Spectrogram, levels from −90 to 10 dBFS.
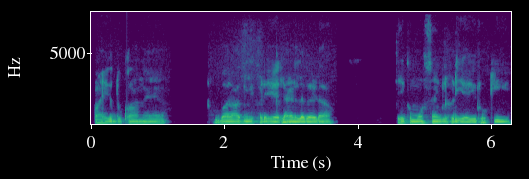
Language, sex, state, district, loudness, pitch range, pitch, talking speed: Rajasthani, male, Rajasthan, Nagaur, -19 LUFS, 100-110 Hz, 105 Hz, 150 wpm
